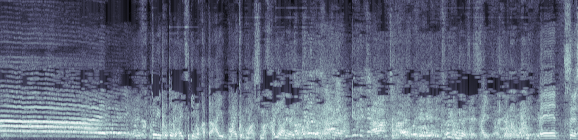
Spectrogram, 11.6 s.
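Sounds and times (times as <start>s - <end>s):
crowd cheering a kanpai toast: 0.0s - 3.0s
laughter: 2.3s - 3.2s, 9.8s - 11.0s
speech: 3.0s - 11.5s.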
